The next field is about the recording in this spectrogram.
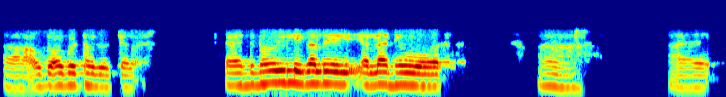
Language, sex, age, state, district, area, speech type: Kannada, male, 18-30, Karnataka, Gulbarga, urban, conversation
